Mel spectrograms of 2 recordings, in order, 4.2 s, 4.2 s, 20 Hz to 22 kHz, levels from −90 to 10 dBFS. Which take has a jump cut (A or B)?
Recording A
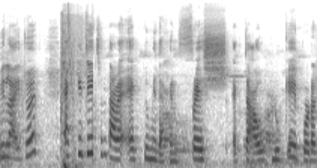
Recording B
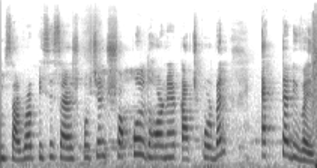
A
